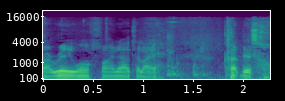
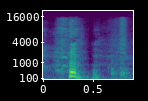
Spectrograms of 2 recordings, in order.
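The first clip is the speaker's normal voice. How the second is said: short laugh; 6 semitones higher than usual. Real, not acted. Laughing at rat skeleton find.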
